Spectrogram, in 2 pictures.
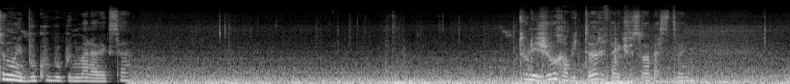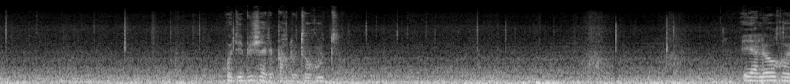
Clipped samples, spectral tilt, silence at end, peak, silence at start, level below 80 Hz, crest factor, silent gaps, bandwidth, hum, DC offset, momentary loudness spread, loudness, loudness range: under 0.1%; -6.5 dB/octave; 0 s; 0 dBFS; 0 s; -20 dBFS; 14 dB; none; 14 kHz; none; under 0.1%; 8 LU; -18 LUFS; 5 LU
